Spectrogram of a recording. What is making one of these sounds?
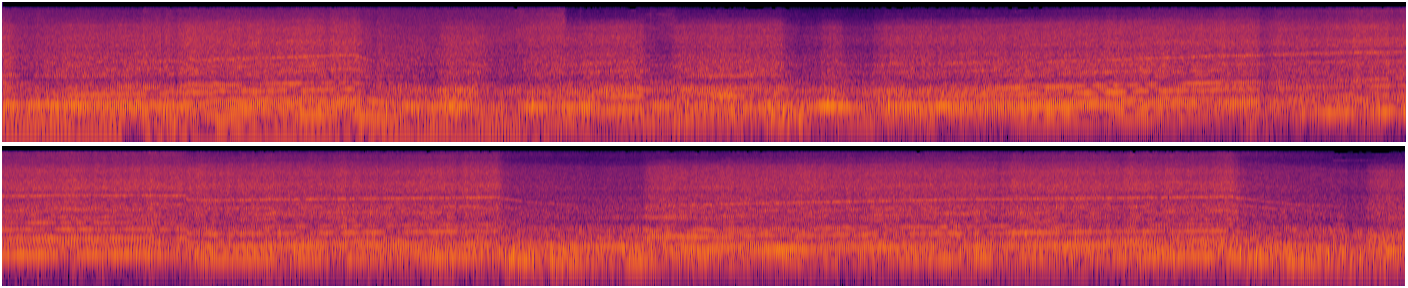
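A car engine roars as it accelerates, rising in pitch and dropping sharply at each gear change.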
